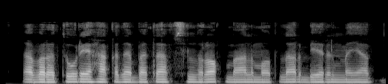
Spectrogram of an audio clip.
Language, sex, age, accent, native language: Uzbek, male, 19-29, Namangan, Uzbek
